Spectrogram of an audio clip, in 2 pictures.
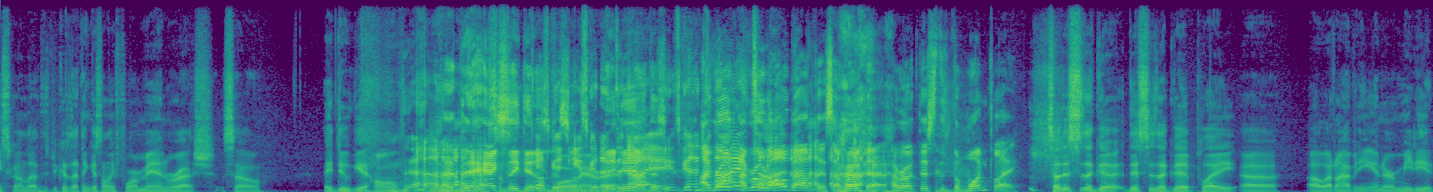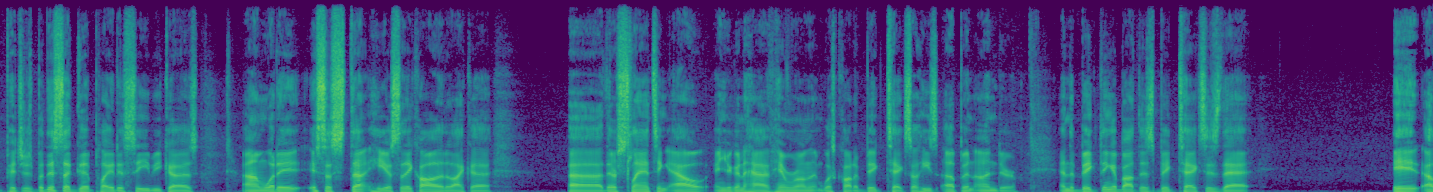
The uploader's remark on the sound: coming to you LIVE from the DNVR Bar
